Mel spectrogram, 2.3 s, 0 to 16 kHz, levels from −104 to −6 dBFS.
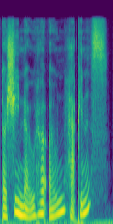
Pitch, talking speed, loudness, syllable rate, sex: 170 Hz, 160 wpm, -15 LUFS, 3.8 syllables/s, female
